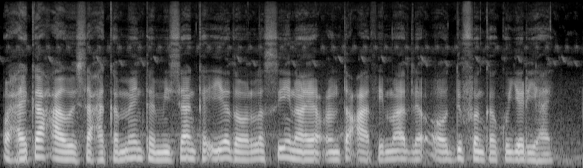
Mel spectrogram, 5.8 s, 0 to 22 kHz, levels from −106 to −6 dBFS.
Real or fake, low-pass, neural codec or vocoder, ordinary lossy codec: fake; none; vocoder, 44.1 kHz, 128 mel bands every 256 samples, BigVGAN v2; none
